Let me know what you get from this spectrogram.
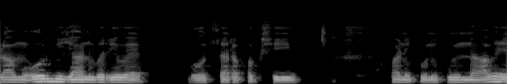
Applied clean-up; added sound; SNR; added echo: none; none; none; none.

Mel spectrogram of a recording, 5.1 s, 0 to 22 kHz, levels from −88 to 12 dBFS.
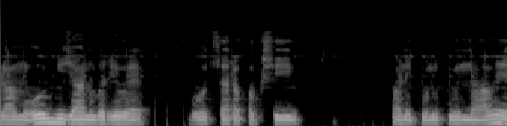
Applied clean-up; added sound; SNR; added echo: neural mask model DeepFilterNet 3.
